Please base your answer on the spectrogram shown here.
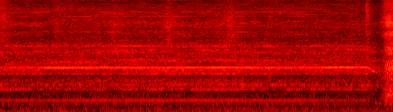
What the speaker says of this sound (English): I'm going to take our heat gun and just help blow some of that off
